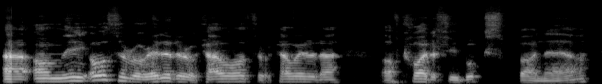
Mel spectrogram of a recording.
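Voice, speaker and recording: An older man with an Australian accent, a philosopher and writer introducing himself on a livestream panel in a relaxed, rambling way. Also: mid-range voice, moderate pace, rough recording.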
